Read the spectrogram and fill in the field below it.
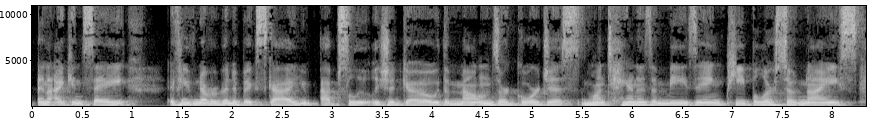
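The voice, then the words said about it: Sick, somewhat messed-up voice. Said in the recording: “my voice, I caught the flu on the way home, and I'm still getting over it ... my voice is a little messed up”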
